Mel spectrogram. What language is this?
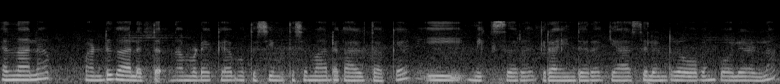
Malayalam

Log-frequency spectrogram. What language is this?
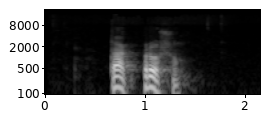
Ukrainian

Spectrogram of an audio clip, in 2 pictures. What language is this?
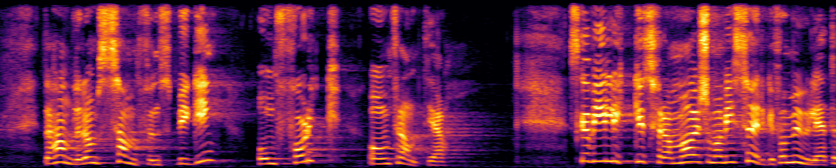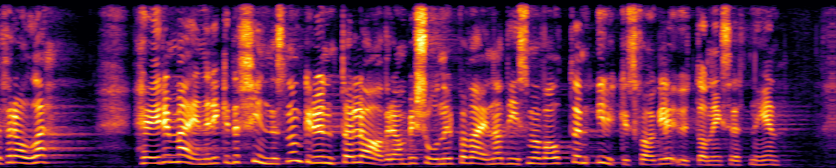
Norwegian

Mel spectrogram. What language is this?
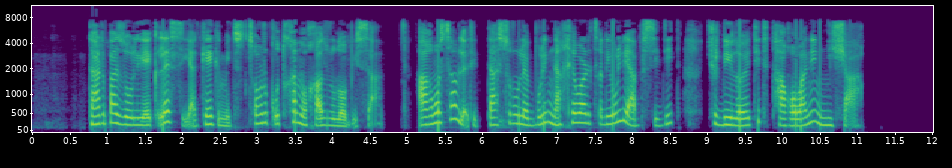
Georgian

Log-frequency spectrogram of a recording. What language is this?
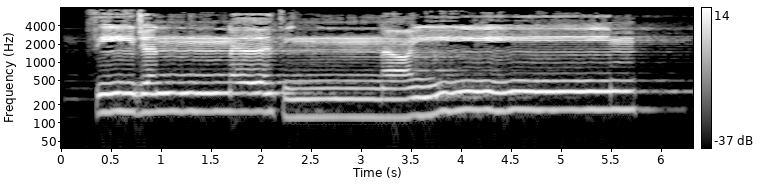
Arabic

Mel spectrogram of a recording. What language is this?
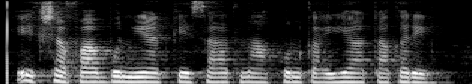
Urdu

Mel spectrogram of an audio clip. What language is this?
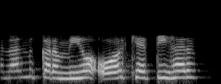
Hindi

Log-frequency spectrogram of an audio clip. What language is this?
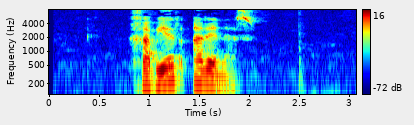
Galician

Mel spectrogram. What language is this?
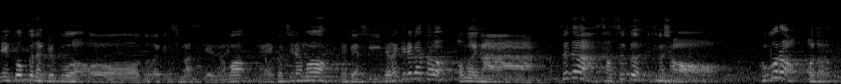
Japanese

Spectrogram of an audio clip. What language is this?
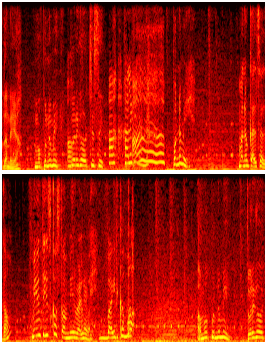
Telugu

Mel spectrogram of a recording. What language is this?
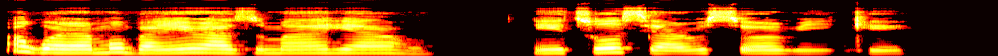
Igbo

